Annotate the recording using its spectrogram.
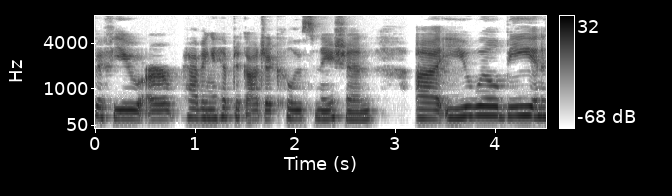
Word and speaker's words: hypnagogic: Your topic here is, I'm not sure how to pronounce this word, hypnagogic, yes.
